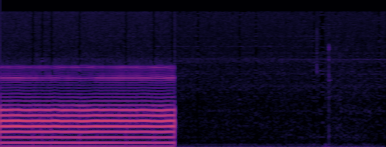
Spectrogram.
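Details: Voice tremor treated with deep brain stimulation, left-sided (unilateral) stimulation only; unilateral stimulation judged successful in controlling the voice tremor.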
